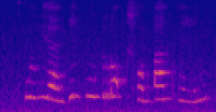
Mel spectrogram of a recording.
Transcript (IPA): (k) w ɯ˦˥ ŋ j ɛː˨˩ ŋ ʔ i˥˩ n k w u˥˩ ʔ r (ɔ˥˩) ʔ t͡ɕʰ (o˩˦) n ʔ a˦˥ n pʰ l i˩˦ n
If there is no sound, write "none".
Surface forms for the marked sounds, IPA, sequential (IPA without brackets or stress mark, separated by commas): kʰ, ɔ˥˩, o˩˦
